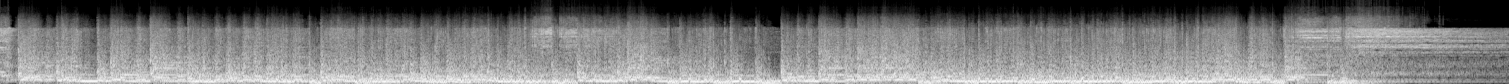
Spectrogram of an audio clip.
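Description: Mapex M Birch Series drum kit, with birch-ply shells, played as a full kit: bass drum, snare, toms and cymbals together in a continuous groove, fading away near the end.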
